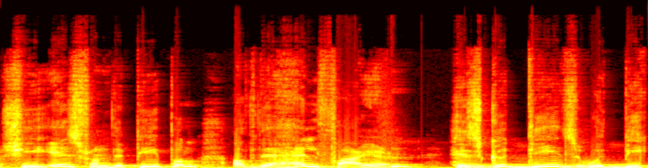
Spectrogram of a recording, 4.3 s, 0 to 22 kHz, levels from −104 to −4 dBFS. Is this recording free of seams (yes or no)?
no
